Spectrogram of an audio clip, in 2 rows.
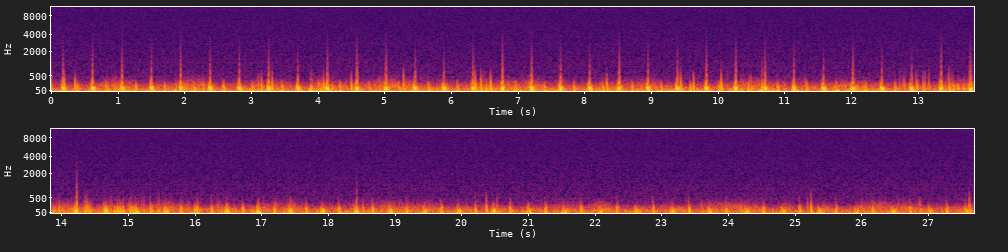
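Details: Heartbeat recorded during a workout and a short recovery: fast, regular beats near 135 a minute, forceful at first, then softening as exertion eases. Exercise-induced tachycardia with recovery.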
